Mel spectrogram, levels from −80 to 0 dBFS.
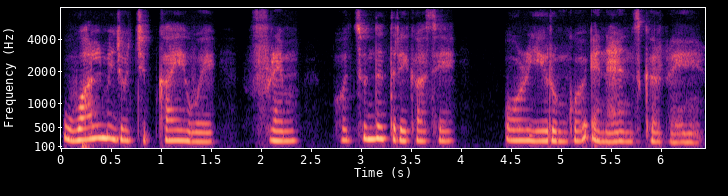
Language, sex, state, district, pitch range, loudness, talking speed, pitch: Hindi, female, Arunachal Pradesh, Papum Pare, 200-230 Hz, -19 LUFS, 165 wpm, 215 Hz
